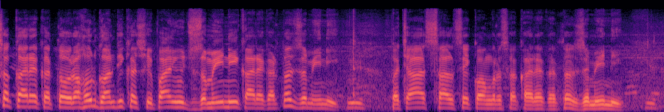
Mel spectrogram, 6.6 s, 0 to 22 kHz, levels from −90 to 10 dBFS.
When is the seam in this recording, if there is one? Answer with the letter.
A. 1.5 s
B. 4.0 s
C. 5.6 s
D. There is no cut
D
